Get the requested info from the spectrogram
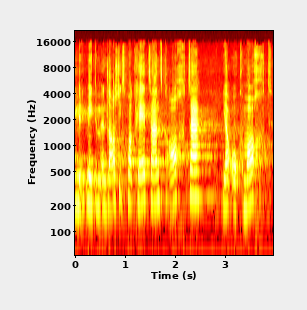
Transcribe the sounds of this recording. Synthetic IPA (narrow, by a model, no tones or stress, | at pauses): məɾmɪtəmɛnt̪lɑʃtikspʰɑkʰχeːt̚t͡sʋvænt͡skɑχt͡sæ | jɑʔokmɑχt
